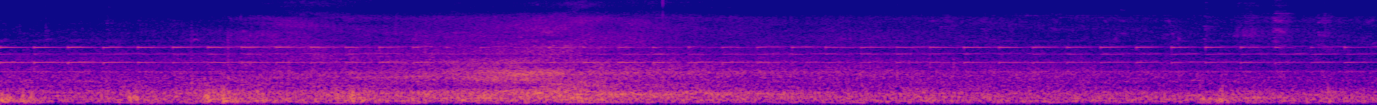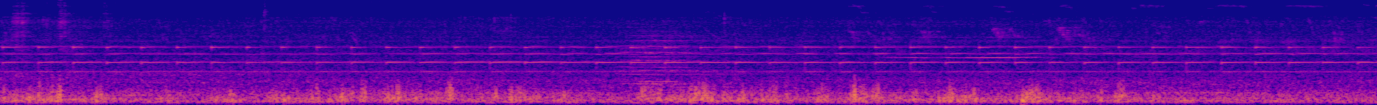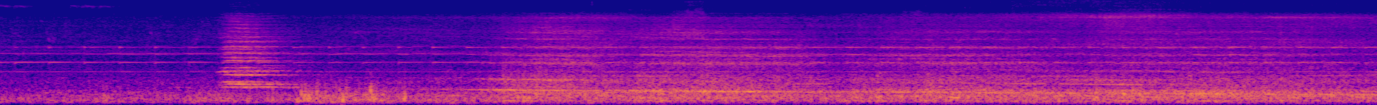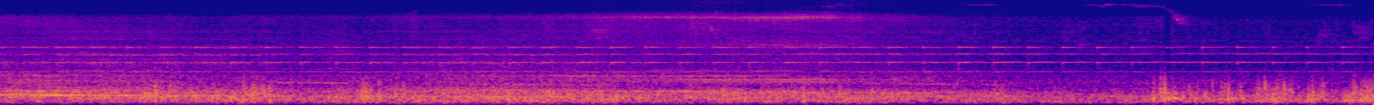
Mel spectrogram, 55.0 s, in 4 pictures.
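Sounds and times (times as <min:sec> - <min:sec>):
level crossing bells ringing: 0:00.0 - 0:55.0
train wheels on rails: 0:00.0 - 0:55.0
train horn blast: 0:29.7 - 0:30.7, 0:32.0 - 0:34.7.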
